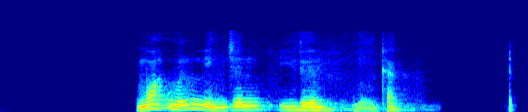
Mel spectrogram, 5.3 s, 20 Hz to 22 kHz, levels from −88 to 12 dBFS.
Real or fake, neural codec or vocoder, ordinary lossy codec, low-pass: fake; codec, 16 kHz, 0.5 kbps, FunCodec, trained on Chinese and English, 25 frames a second; Opus, 32 kbps; 7.2 kHz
